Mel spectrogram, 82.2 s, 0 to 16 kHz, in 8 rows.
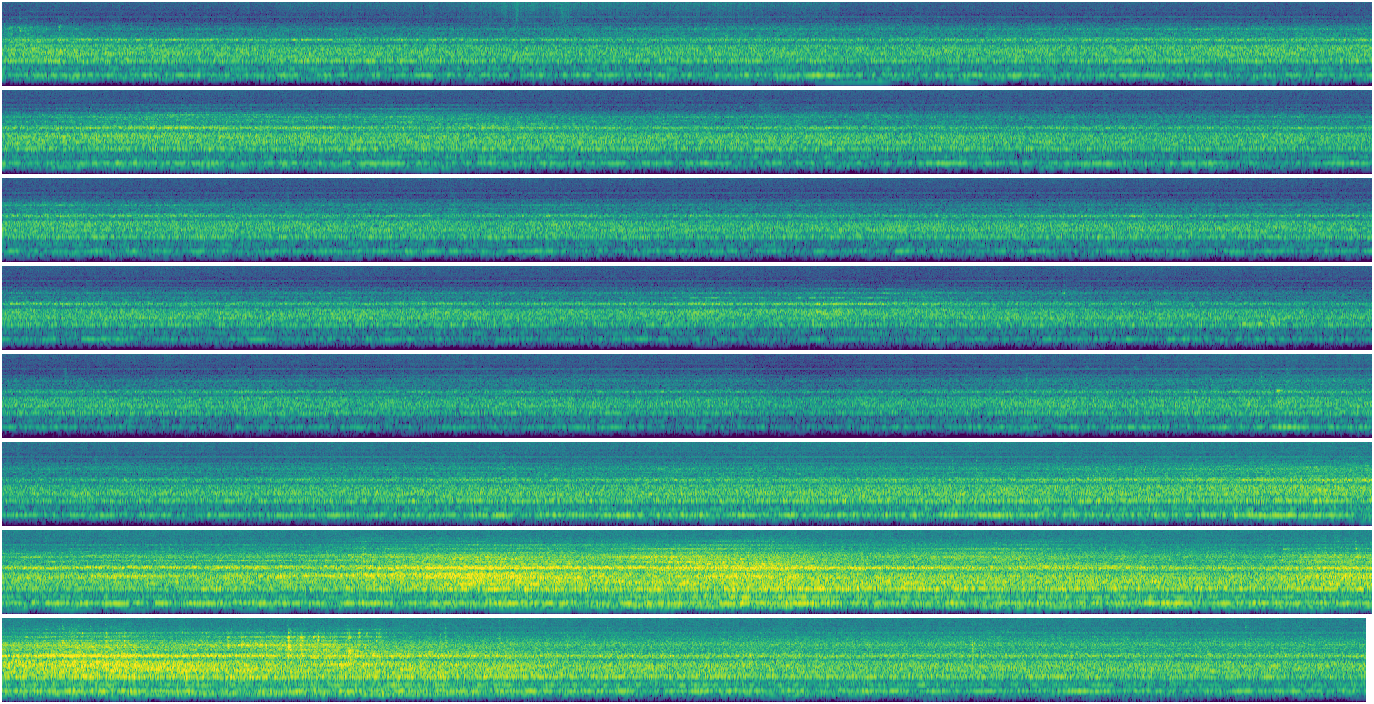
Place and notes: West Loop, Chicago, IL, USA - sign in union park
Two contact mics connected to sign in union park
8 November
